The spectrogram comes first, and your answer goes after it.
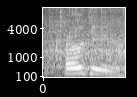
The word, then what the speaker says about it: Buerge: He loves to be called Buerge, which I love. And he told me when I first met him that it rhymes with Fergie.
